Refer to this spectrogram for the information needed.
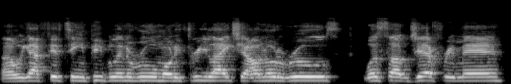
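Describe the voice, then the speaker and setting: Young man, livestream host, slightly high voice, flat delivery, sore voice after being sick, dull lo-fi audio. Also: moderate pace. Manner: loose and friendly, heavy "um" fillers, calls viewers "man" and "y'all". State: recovering from illness, voice still sore. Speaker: host of a sports fan livestream. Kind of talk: casual livestream chat, reading viewer comments.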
